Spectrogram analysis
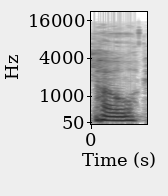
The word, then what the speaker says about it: Poe: She educates the reader about Emerson, who radiates light, and then she moves to Poe, whose name rhymes with woe.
